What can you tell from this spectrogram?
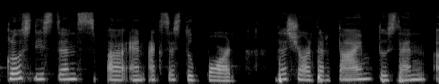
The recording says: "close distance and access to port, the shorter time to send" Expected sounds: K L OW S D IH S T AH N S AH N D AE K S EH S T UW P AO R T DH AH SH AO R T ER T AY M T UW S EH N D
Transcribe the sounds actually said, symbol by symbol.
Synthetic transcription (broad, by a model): K L OW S D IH S T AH N S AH N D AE K S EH S T UW P AO R T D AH SH AO R T ER T AY M T UW S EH N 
